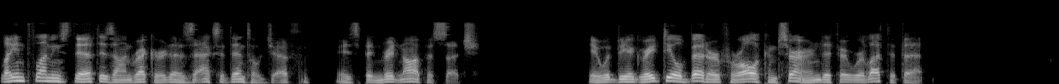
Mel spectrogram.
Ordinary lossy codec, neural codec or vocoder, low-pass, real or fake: MP3, 32 kbps; codec, 16 kHz, 0.8 kbps, ZipCodec; 7.2 kHz; fake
